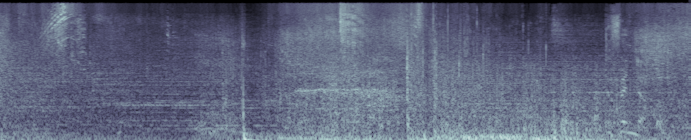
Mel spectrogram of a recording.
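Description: A Bombarda blasting spell from Hogwarts Legacy goes off with a loud, sudden boom partway through, followed by a sustained rumbling roar of debris and combat noise, with game voices mixed in.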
